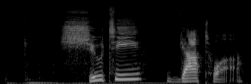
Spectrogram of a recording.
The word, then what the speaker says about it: Ncuti Gatwa: doctor guys the 14th doctor if i can pronounce his name correctly is none other than um shooty gatwa oop let's get rid of joe martin uh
